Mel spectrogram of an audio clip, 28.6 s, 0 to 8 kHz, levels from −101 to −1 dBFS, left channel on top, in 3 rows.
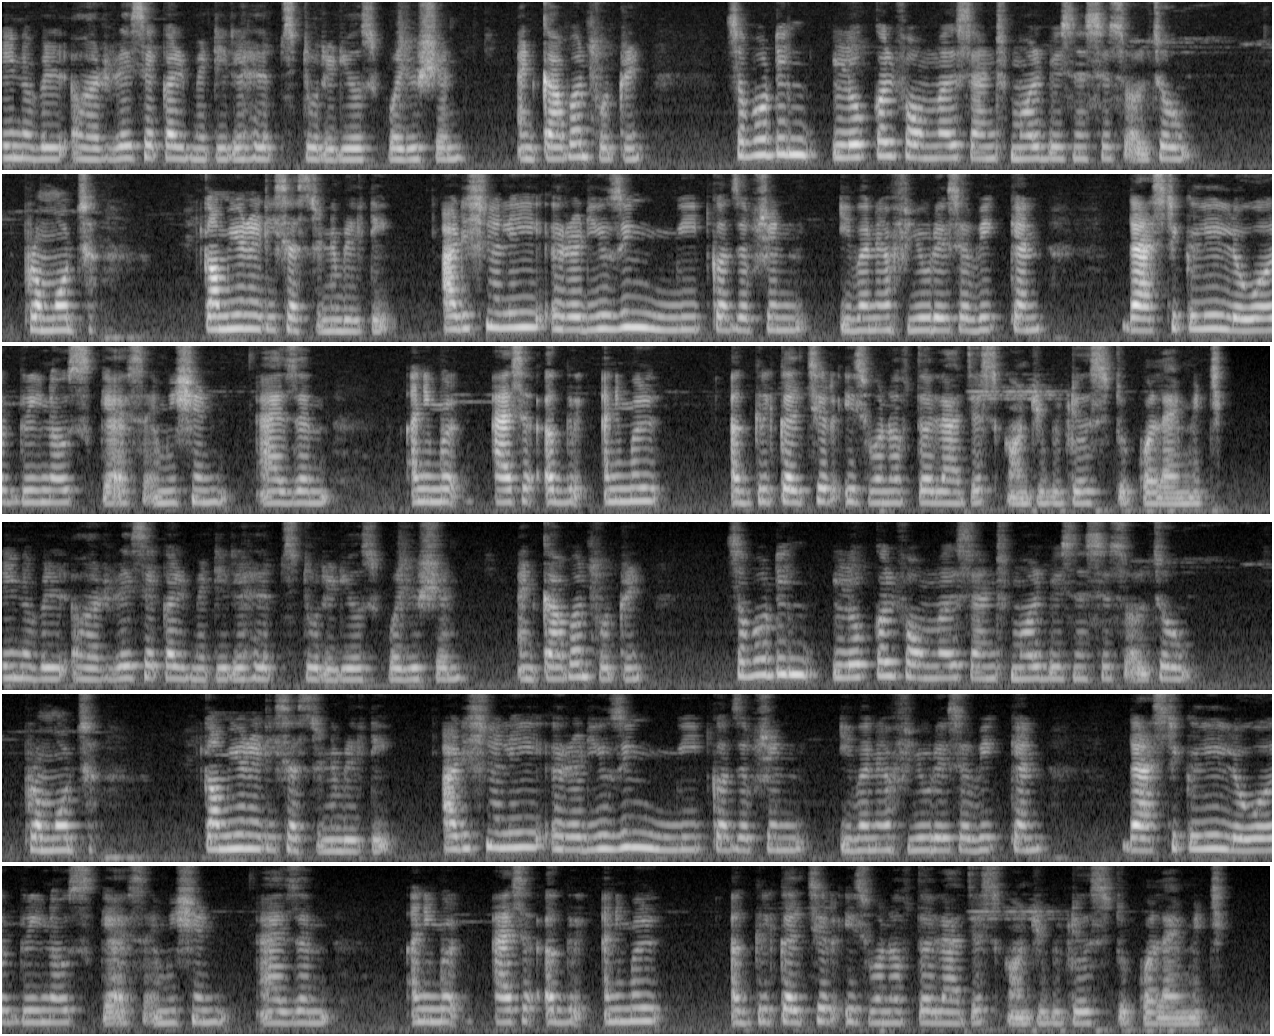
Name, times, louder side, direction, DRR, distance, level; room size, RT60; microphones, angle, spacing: voice 1, 0.0-3.5 3.9-4.8 5.4-8.9 9.7-10.4 11.0-12.4 12.8-15.5 15.8-17.3 17.9-21.5 22.1-22.5 22.7-24.0 24.5-28.2, left 4 dB, 50° left, 1.0 m, -27 dB
5.7 x 3.2 x 5.3 m
head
